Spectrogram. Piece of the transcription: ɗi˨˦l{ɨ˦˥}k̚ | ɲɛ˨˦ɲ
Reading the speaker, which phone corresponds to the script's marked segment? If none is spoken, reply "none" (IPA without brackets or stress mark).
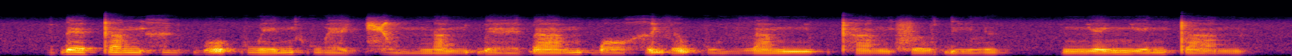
ɨ˦˥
